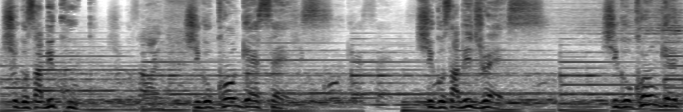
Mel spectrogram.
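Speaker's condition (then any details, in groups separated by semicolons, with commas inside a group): No condition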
